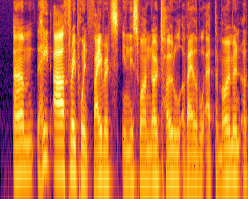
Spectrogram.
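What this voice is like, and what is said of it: Hoarse, strained voice. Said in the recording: “my volume was too low ... I lost my voice”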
